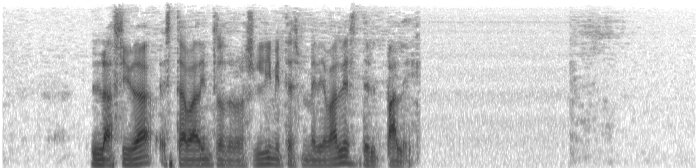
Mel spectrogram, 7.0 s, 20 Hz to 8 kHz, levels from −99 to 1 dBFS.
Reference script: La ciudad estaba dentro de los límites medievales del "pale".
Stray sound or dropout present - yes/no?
no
